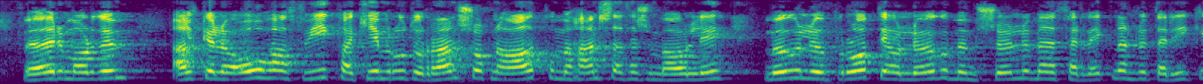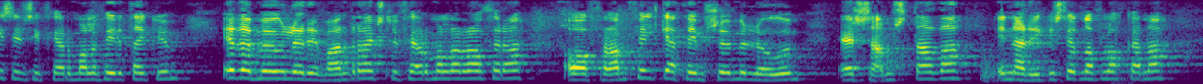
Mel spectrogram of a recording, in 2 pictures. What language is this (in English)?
Icelandic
